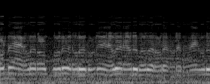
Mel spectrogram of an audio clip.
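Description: Minion Bob with Teddy Bear plush toy's voice chip playing a high-pitched, sing-song Minion voice that holds long, wavering notes, set off by pressing the teddy bear.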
